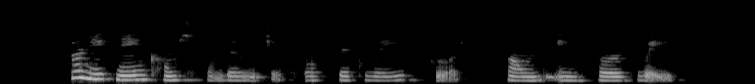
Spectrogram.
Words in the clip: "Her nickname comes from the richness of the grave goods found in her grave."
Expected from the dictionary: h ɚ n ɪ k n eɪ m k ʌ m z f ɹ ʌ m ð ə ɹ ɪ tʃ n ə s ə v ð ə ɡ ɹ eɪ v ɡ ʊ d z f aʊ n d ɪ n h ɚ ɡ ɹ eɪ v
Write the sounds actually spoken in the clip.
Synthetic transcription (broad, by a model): h ɚ n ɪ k n eɪ m k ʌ m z f ɹ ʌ m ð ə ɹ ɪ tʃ ə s ə v ð ə ɡ ɹ eɪ v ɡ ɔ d s f aʊ n d ɪ n h ɚ ɡ ɹ eɪ v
